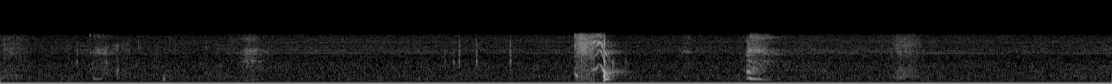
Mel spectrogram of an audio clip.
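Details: Person with photic sneezing, who sneezes on looking at bright light and is also allergic to their black cat, sneezing for an allergy-commercial audition: one brief sharp sneeze, a softer second burst and faint sniffs over background hiss.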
